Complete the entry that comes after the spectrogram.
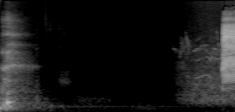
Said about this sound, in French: La mouette. Bonne réponse.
